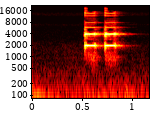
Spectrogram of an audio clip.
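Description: Samshow rechargeable digital kitchen timer alarm on its medium volume setting, giving two short, bright electronic beeps in quick succession, close up and alone.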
